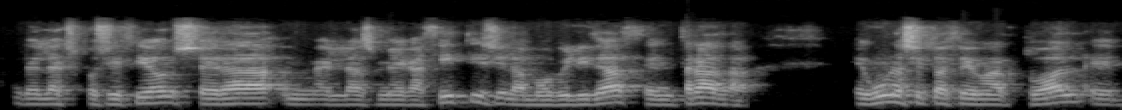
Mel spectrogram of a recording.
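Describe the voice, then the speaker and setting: A man from Spain with a Peninsular Spanish accent, giving an online lecture in a measured way, often restarting his sentences. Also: medium pitch, warm tone. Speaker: invited speaker. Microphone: video call. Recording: roomy, dull video call audio.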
